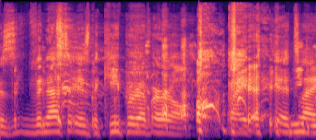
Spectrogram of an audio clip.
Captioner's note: laughs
